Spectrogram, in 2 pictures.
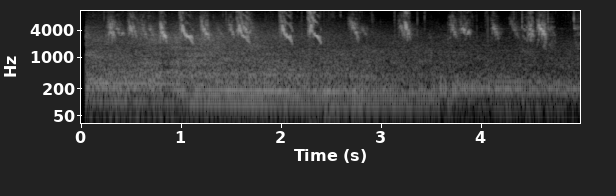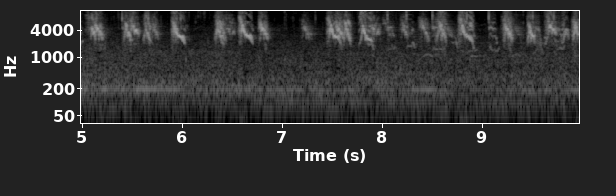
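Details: Sparrows flying to a plum tree at a Tenmangu shrine to be fed, 17 June 2022: many short, high chirps in quick irregular bursts from several birds, with a faint low hum beneath.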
